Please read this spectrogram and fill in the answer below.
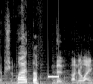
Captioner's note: beep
